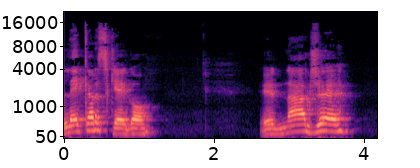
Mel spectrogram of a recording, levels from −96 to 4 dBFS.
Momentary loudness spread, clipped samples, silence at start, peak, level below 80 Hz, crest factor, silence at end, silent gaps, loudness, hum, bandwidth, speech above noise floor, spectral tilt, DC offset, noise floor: 13 LU; under 0.1%; 0 s; -6 dBFS; -60 dBFS; 16 dB; 0.35 s; none; -21 LUFS; none; 16 kHz; 49 dB; -4.5 dB/octave; under 0.1%; -70 dBFS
